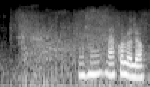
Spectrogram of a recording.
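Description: Magic blasts and clashes ring out in a fantasy battle.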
